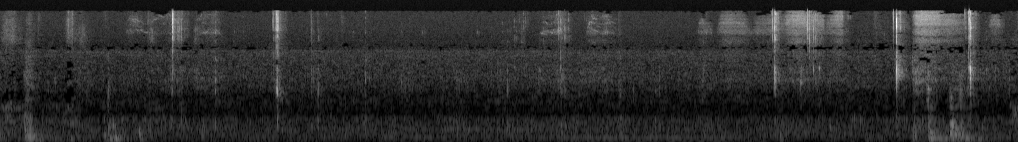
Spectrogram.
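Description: Someone bites into and chews a Chapman's Double Decker ice cream sandwich with chocolate and vanilla ice cream, making soft, close, intermittent crunching and squishy mouth sounds with quiet stretches between.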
